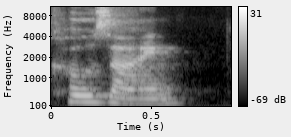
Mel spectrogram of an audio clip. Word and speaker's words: Cozine: And my last name is pronounced Cosine.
